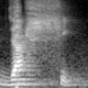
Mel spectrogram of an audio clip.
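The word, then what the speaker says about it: 雑誌: তারপর হচ্ছে লিখেছি জাসি। এটা হচ্ছে ছোটোসু। যদি ছোটোসু থাকে তাহলে পরের যে বর্ণটার থাকে সে বর্ণটা ডাবল উচ্চারিত হয়, এই জন্য এটার নাম হচ্ছে জাসি।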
